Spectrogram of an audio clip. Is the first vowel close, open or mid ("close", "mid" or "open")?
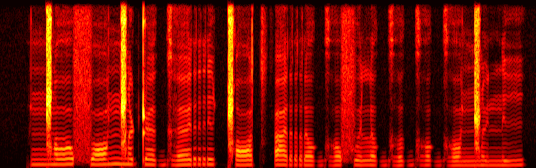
mid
